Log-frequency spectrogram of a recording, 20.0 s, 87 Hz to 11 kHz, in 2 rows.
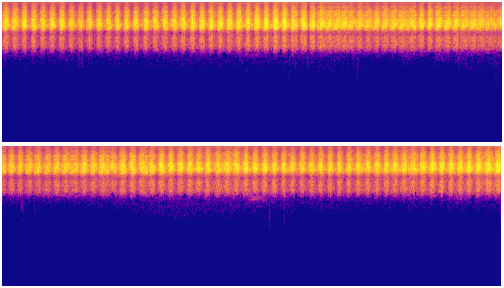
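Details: Cicadas in July 2018 on Skiros Island, Greece, singing in pines about 50 m above Pefkos Bay; a relentless shrill buzz pulsing evenly around three times a second for the whole stretch.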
